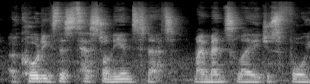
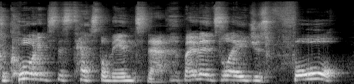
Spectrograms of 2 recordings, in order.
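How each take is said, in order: First: It sounds flat, gloomy and deadly serious. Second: It sounds light, playful and slightly sarcastic. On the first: The speaker truly believes the claim. The speaker calls it wrong. "I said it in a very depressing voice, as if I believed it" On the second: The speaker is joking about the claim. The speaker calls it right. "slightly sarcastic type of tone of voice"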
